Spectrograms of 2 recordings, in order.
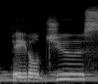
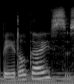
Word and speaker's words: Betelgeuse: and there are some well-known stars such as Betelgeuse, or some pronounce it Betelgeuse or Betelgeuse. I was taught that it was pronounced Betelgeuse, so that's the way I kind of, that's my default pronunciation of it.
